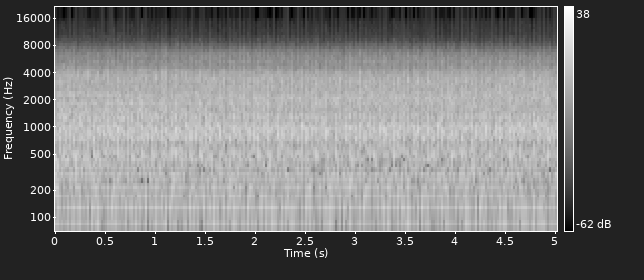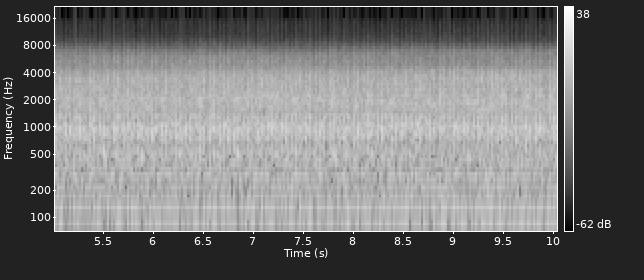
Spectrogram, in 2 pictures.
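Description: Isuzu 4HF1 four-cylinder diesel engine running steadily, heard from beneath the truck beside the starter. It was started by jumping the starter solenoid directly, bypassing the ignition switch, which shows the starter and battery are sound and puts the no-start fault in the wiring to the ignition switch.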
